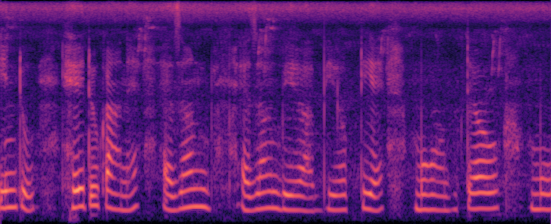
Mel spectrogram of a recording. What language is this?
Assamese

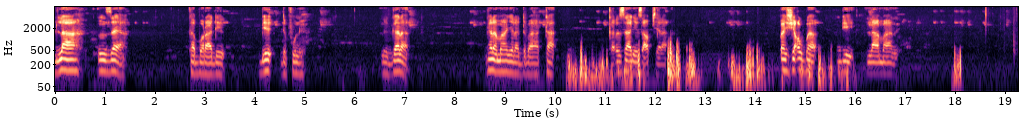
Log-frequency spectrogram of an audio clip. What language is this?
Dagbani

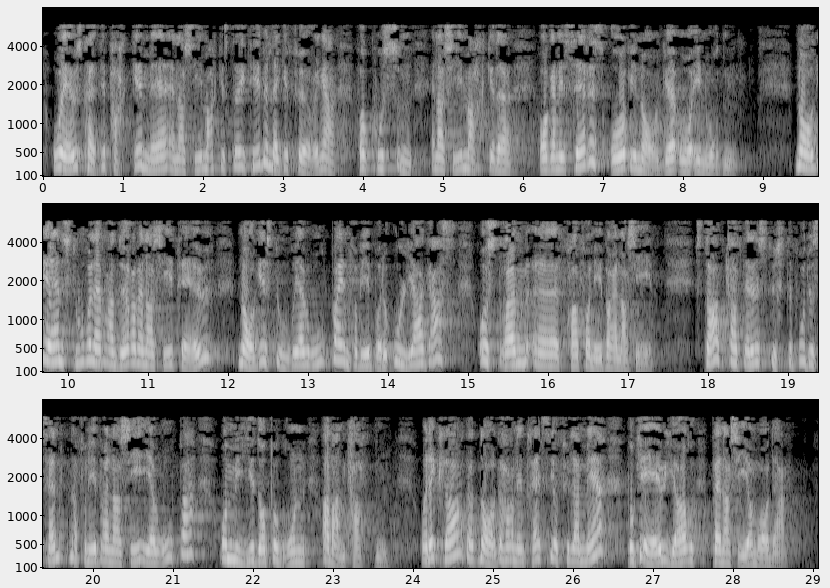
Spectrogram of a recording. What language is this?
Norwegian Bokmål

